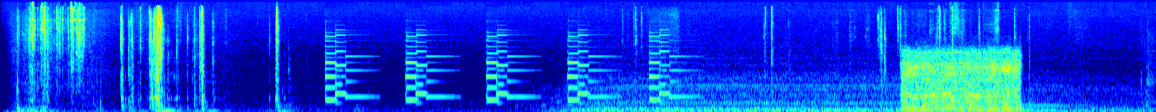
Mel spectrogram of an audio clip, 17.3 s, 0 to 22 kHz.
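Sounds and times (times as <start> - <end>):
person getting into car: 8.2 - 15.6.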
